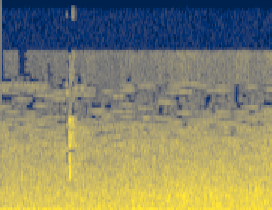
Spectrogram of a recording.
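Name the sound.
rain falling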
